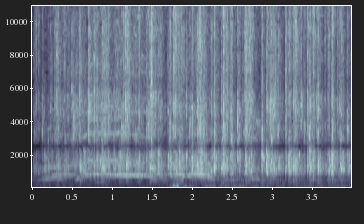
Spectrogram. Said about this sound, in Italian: Uno sciame di pubblico. Allora io farei questa cosa consunta, e cioè di chiedere alle persone qua presenti di fare un bel applauso!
